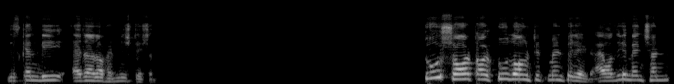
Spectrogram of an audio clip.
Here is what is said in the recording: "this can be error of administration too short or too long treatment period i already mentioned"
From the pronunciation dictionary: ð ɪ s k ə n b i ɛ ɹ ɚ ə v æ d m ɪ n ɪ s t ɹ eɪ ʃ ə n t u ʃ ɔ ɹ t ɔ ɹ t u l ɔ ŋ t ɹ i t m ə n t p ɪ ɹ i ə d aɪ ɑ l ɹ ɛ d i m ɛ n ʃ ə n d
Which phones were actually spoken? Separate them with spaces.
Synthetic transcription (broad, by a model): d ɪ s k ə n b i ɛ ɹ ɚ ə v æ d m ɪ n ɪ s t ɹ eɪ ʃ ə n t u ʃ ɔ ɹ t ɔ ɹ t u l ɔ ŋ t ɹ i t m ə n t p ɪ ɹ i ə d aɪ ɑ l ɹ ɛ d i m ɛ n ʃ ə n d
